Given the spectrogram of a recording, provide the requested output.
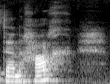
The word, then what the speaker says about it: Den Haag: I think the Dutch pronunciation is Den Haag.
